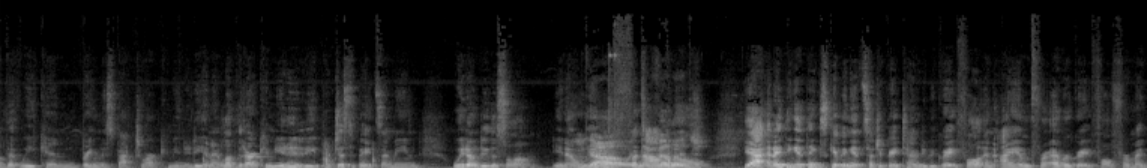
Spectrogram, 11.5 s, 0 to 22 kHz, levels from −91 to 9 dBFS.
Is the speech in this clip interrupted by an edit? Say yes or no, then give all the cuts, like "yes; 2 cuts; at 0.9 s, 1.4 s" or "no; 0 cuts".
no; 0 cuts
